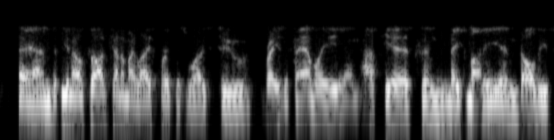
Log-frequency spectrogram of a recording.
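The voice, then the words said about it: Swiss accent. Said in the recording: “I'm originally from Switzerland, born and raised, you probably can tell by my accent”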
